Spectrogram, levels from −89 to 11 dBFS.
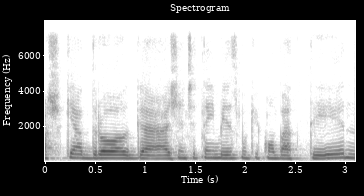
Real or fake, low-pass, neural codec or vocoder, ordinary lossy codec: real; 7.2 kHz; none; none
